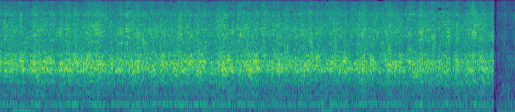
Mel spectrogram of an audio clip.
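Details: A crowd of ducks keeps up a continuous raspy quacking din for about five seconds, calls piling over one another without gaps, then the sound cuts off abruptly.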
